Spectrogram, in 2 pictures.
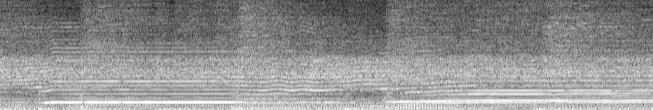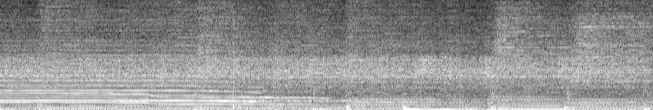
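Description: An indie rock band playing live: electric guitar, bass, drums and keys, with long held notes over the band.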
